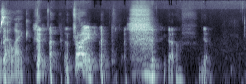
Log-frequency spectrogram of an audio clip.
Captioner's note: laughs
